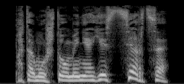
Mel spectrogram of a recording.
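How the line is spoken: Barked. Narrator (Russian): рявкнула Нуада

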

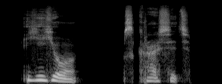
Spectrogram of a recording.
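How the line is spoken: Strained forced words. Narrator (Russian): выдавил Эндан

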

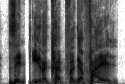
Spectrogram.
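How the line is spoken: Queen shouting. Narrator (German): schrie die Königin sie an

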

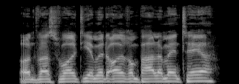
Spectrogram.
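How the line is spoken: Call. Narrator (German): rief

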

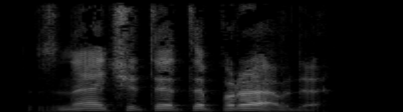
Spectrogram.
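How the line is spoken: Gloomy question. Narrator (Russian): мрачно спросил Фенгболд

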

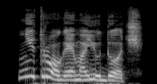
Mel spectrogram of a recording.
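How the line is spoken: Screaming. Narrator (Russian): Вопит графиня

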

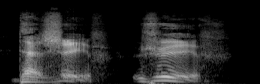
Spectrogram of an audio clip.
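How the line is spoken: Strange hissing voice. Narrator (Russian): не узнав своего голоса, больше похожего на шипение

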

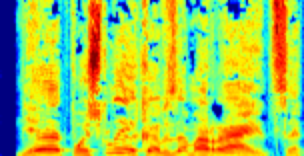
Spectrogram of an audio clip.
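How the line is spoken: Killer shouting. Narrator (Russian): крикнул убийца

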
